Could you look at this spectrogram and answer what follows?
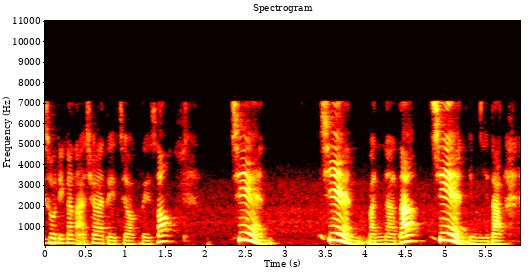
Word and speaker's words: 见: 그래서 지엔, 지엔 만나다 지엔입니다.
